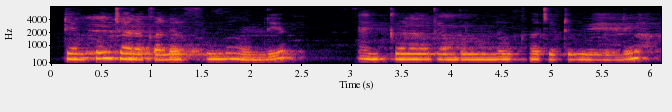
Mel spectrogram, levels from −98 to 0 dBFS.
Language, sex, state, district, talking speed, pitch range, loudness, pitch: Telugu, female, Telangana, Karimnagar, 90 wpm, 275-310 Hz, -23 LUFS, 285 Hz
